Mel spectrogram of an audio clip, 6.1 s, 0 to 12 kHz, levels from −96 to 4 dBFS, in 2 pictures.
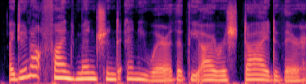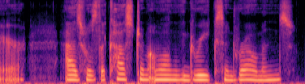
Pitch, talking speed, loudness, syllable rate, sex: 200 Hz, 205 wpm, -17 LUFS, 5.5 syllables/s, female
